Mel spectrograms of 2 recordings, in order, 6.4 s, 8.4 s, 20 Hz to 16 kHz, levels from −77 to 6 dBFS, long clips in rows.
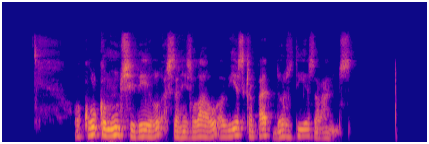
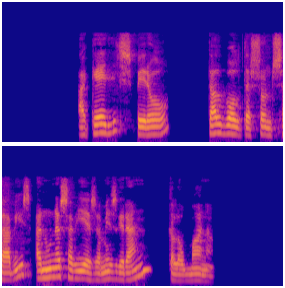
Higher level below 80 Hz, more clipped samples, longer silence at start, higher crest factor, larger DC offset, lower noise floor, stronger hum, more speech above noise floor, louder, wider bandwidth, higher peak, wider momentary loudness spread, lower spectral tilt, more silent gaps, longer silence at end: first, -58 dBFS vs -66 dBFS; neither; second, 0.5 s vs 1.15 s; about the same, 18 dB vs 18 dB; neither; second, -80 dBFS vs under -90 dBFS; neither; second, 60 dB vs over 71 dB; about the same, -21 LUFS vs -19 LUFS; about the same, 8 kHz vs 8 kHz; about the same, -4 dBFS vs -2 dBFS; first, 19 LU vs 9 LU; first, -5.5 dB/octave vs -3.5 dB/octave; second, none vs 2.53-3.09 s, 6.49-6.71 s; about the same, 1.15 s vs 1.05 s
